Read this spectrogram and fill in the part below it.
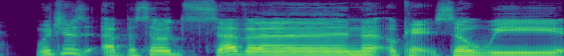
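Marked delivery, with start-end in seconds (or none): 0.2-1.9 high-pitched announcer tone. Announcing the next episode number to the other speaker: Oprah voice. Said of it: "why I said it like I'm Oprah".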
